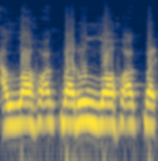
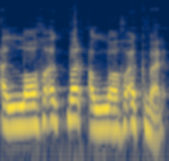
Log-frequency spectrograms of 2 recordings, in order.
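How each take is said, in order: First: The phrases run together with a vowel link. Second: Each phrase ends with a stop before the next. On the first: The speaker calls it wrong. "অনেকেই আল্লাহু আকবার উল্লাহু আকবার এভাবে বলতে চান, না" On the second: The speaker calls it right. "প্রতিটা বাক্যের শেষে সাকিন করতে হবে"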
